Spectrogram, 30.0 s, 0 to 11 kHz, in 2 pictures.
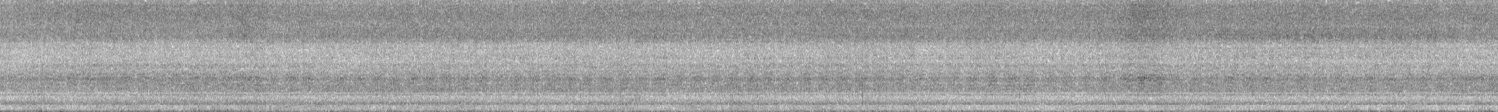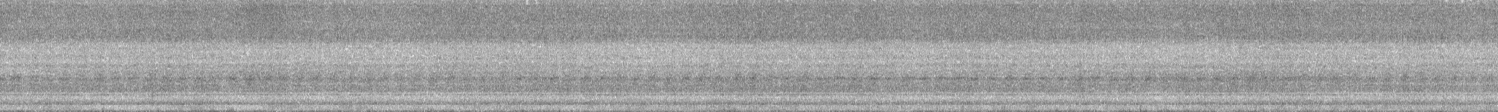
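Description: Elite ENT wheel's rear freehub buzzing as a steady fast ratchet while the road bike freewheels downhill at about 45 km/h, mixed with heavy wind and tyre noise on rough asphalt.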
